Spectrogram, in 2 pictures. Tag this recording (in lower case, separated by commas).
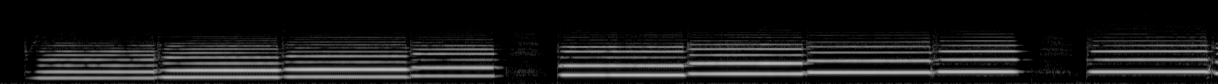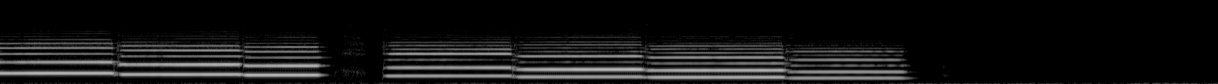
woodwind instrument, music, musical instrument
